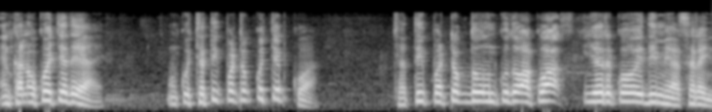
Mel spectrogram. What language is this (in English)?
Santali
